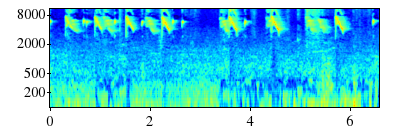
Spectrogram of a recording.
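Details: Mountain white-eye calling: bright, high chirps with quick downward-slurred notes in short bursts roughly every half second, over a faint low background hum.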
